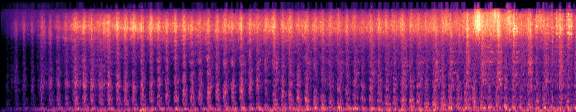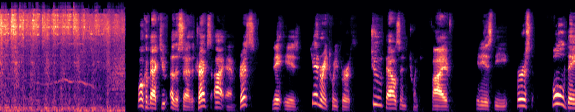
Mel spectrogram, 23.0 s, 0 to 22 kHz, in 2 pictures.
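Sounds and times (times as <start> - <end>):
hiss: 0.0 - 14.0
train rumble: 0.0 - 14.0
train wheels clicking: 0.0 - 14.0.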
